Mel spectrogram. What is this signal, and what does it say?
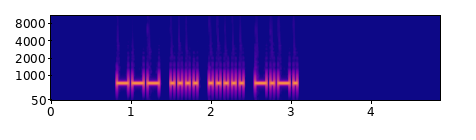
Morse code, heard as a keyed tone, about 25 wpm, 700 Hz. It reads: OH5C
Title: DXCC-100 Call Signs - 4 Characters - Repeated 3x - 25wpm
